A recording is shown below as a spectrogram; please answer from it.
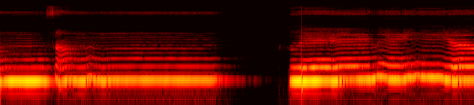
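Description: A girl's voice chanting a Pali Buddhist verse (gatha) in long, drawn-out held notes, with a short break about three seconds in before the chant resumes.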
